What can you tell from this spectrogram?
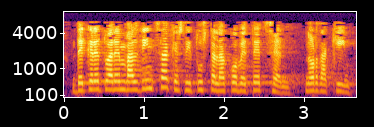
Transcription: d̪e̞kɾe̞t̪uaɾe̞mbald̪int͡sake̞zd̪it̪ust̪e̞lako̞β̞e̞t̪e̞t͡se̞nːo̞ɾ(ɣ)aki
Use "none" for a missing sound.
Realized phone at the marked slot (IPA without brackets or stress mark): ð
